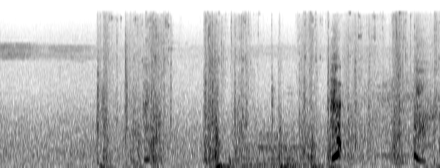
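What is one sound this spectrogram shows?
Hands and feet knock against a wooden ladder while climbing.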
